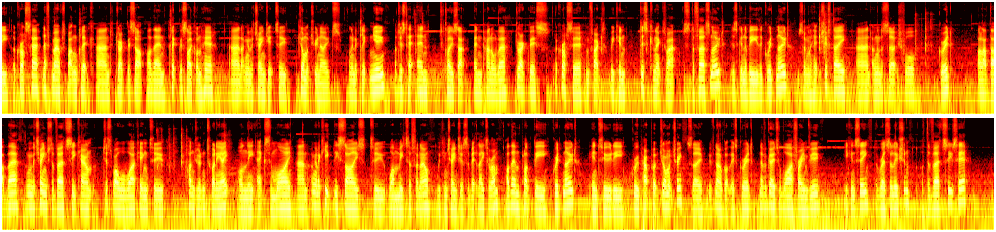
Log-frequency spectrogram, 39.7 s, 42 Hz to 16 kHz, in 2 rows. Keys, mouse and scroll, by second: 0.9 click, 3.4 click, 7.0 click, 8.2 n, 9.1 middle click, 10.0-10.3 scroll up 2, 10.2 middle click, 10.2 click, 12.3 ctrl+right click, 16.4 shift+a, 19.5 click, 20.5-24.3 drag, 31.3-31.6 drag, 33.5-34.3 scroll up 4, 35.6-36.6 drag, 36.6 shift+middle click, 37.9-39.6 drag.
